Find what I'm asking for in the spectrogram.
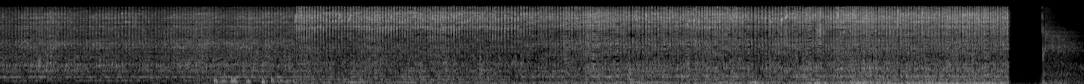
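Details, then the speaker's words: New Shimano Sora R3000 rear derailleur while pedalling: a high, thin squeak over the ticking chain and freewheel. Dry derailleur guide pulley bushing, fixed by a full service with grease. "certainly hello my friends we could hear some squeaky noise noises coming out from the rear derailleur"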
